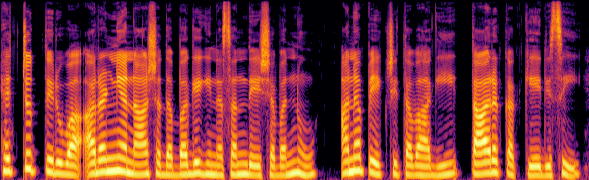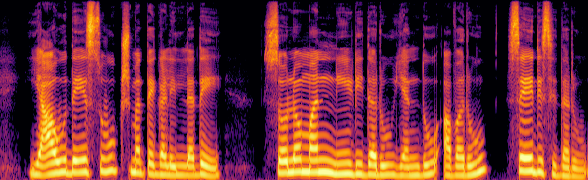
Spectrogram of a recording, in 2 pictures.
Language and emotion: Kannada, neutral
